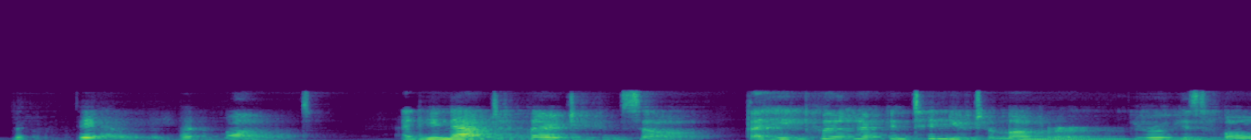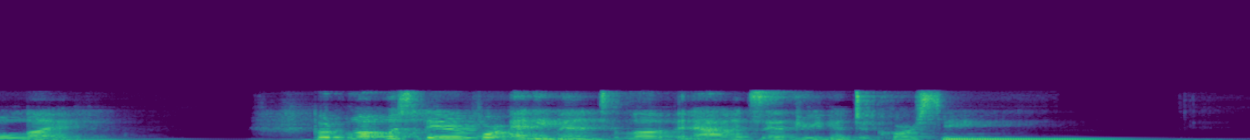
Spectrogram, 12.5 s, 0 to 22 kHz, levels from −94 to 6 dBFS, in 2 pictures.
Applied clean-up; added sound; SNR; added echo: neural mask model DeepFilterNet 3.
